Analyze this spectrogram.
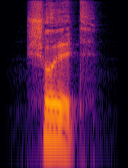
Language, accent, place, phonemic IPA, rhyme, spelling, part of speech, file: German, Germany, Berlin, /ʃʊlt/, -ʊlt, Schuld, noun, De-Schuld.ogg
- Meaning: 1. debt 2. fault 3. guilt 4. blame, responsibility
